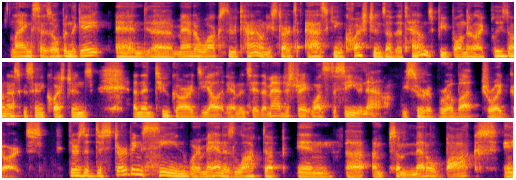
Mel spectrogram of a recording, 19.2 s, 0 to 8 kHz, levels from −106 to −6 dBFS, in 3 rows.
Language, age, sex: English, 40-59, male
